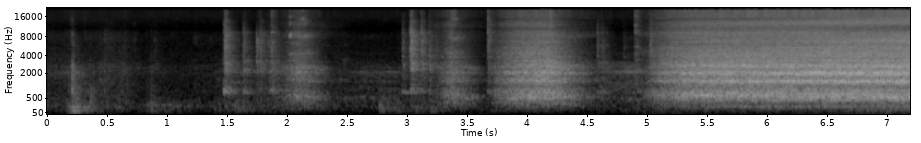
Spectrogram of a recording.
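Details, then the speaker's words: Hair dryer, reassembled after a repair demonstration of a no-heat fault, rear cover clicked back on and switched on; the unit was never actually faulty. After some handling the fan and airflow hold a smooth, even high-pitched rush with no rattle, a healthy dryer. "Bizim makinemiz daha önce sağlamdı arkadaşlar. Arızalı değildi."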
